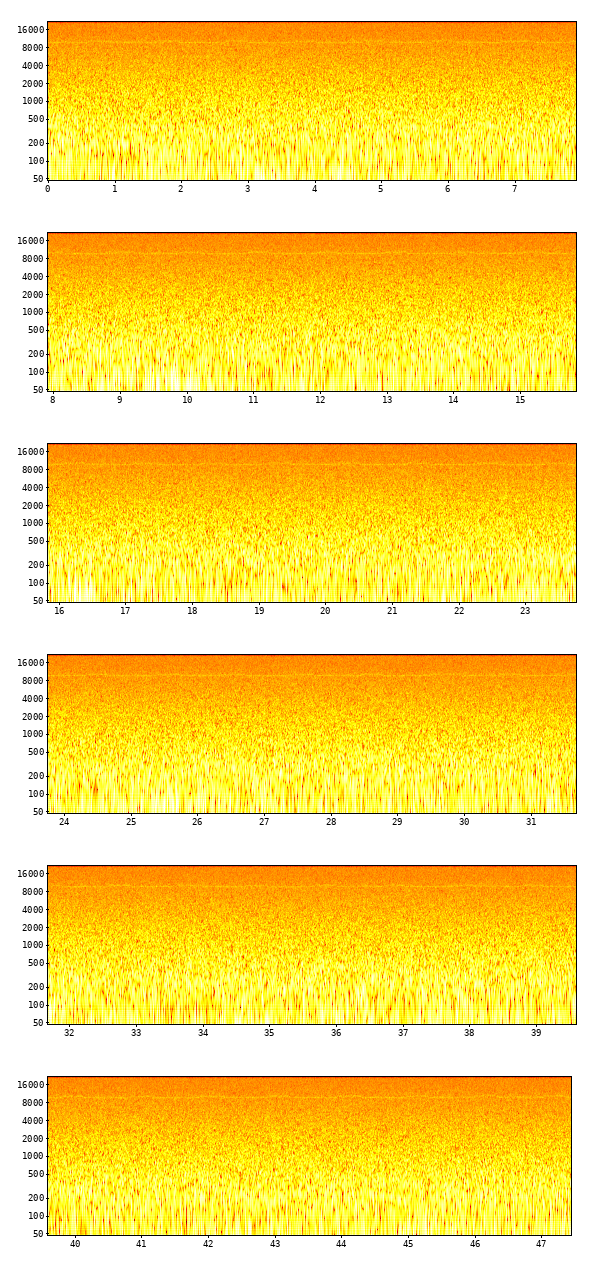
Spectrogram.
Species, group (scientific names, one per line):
Phaneroptera nana
Orthoptera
